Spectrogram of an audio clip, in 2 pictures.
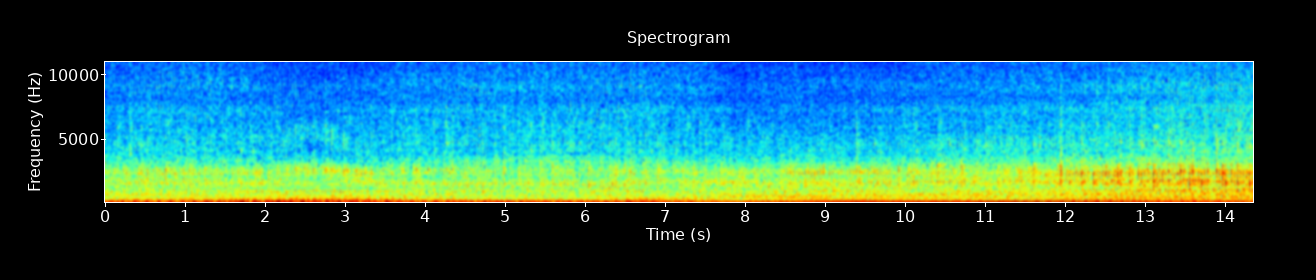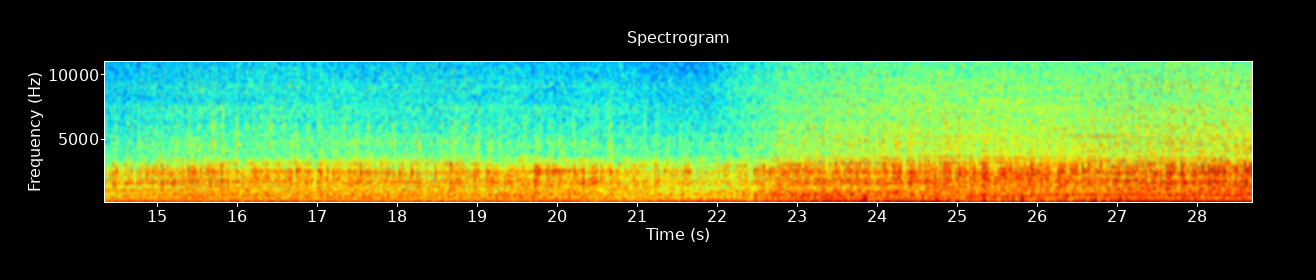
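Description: Mitsubishi Canter truck's diesel engine idling steadily with a knocking diesel clatter. The clatter grows louder and brighter about three-quarters of the way through, heard close up at the open engine bay.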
